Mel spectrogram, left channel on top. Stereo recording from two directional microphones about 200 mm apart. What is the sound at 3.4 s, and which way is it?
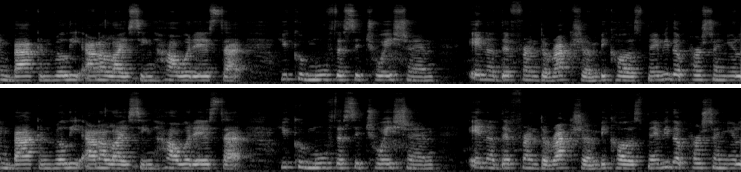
Speech, 15° right (ahead or behind).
